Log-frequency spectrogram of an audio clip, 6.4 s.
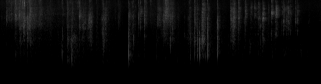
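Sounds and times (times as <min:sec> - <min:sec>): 
book pages turning: 0:00.1 - 0:05.8.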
